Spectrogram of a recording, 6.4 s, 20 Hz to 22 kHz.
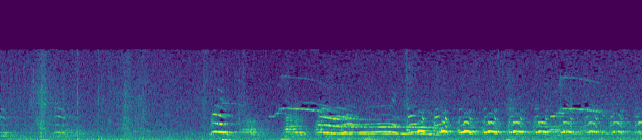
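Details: Herring gull on the rooftops of Clacton-on-Sea, Essex, England, in July 2015, giving loud, nasal, yelping calls that break into a rapid run of repeated laughing notes, about four per second, over faint background noise.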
